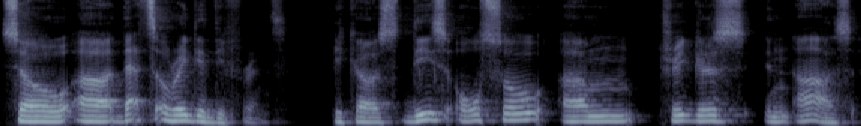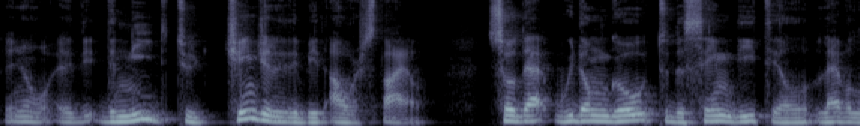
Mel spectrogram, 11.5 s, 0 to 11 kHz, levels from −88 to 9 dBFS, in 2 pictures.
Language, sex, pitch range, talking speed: English, male, 110-140 Hz, 185 wpm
